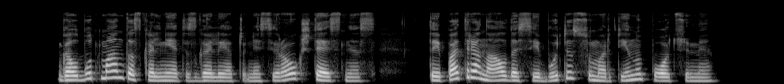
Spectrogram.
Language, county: Lithuanian, Panevėžys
